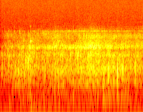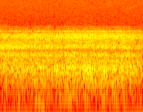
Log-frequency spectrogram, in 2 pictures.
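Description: An Alka-Seltzer tablet fizzes in water: a steady, dense hiss with a scattering of tiny crackling pops, holding at an even, moderate level for several seconds with no voices.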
